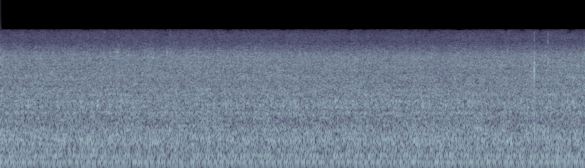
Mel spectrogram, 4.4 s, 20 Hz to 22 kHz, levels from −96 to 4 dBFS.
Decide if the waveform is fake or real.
real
